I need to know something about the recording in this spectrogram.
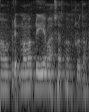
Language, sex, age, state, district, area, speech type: Marathi, male, 18-30, Maharashtra, Sangli, rural, spontaneous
